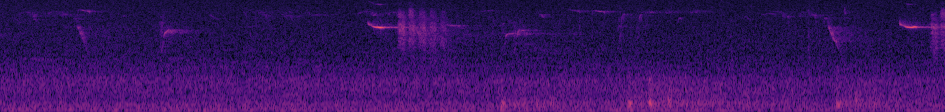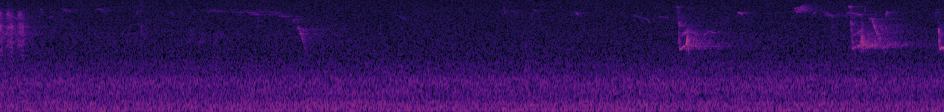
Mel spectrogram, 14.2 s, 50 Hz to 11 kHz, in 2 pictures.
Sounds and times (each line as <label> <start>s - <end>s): distant clay pigeon shooting 3.8s - 7.0s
